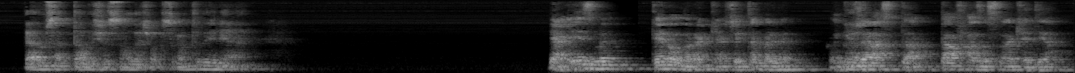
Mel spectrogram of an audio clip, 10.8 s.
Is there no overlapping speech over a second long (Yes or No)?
Yes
